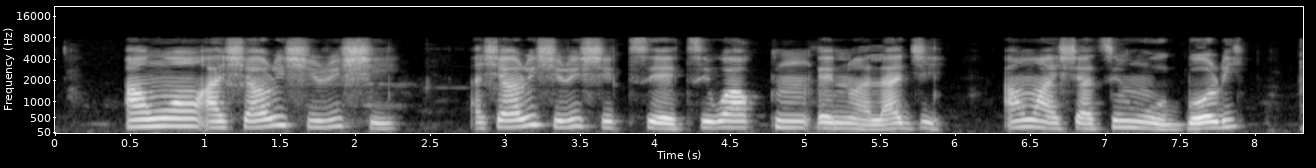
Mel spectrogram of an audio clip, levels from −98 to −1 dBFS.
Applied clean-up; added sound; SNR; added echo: none; none; none; none.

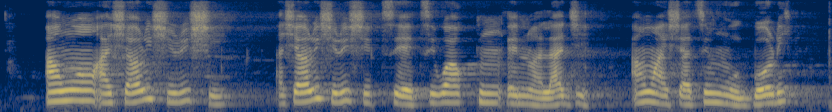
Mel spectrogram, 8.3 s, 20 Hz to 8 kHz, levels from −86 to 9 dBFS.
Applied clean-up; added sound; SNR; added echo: none; none; none; reverberation time 0.8 s.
